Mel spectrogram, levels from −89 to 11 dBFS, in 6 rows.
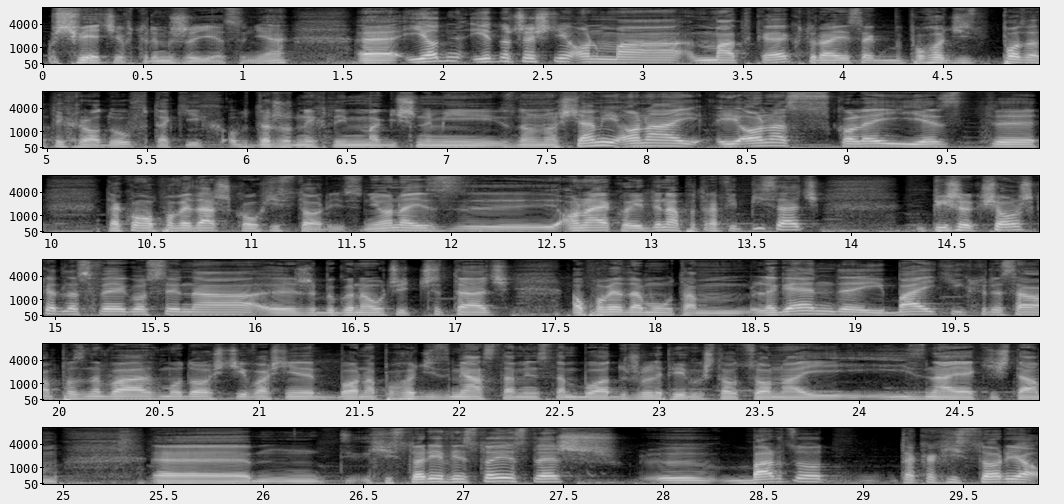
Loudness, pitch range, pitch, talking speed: -16 LUFS, 110-140 Hz, 125 Hz, 180 wpm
